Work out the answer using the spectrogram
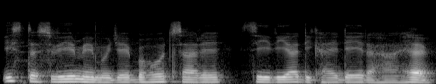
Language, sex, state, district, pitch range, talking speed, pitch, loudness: Hindi, male, Arunachal Pradesh, Longding, 105-120 Hz, 150 wpm, 110 Hz, -19 LUFS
